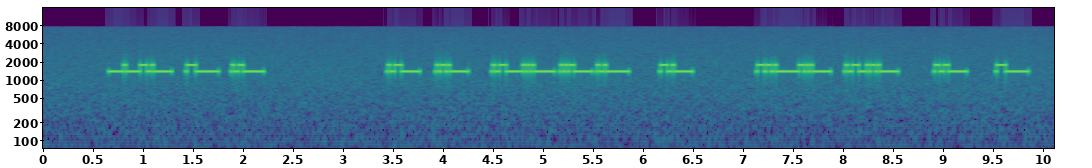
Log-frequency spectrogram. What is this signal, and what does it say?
TTY/TDD text telephone tones (45.45 baud Baudot), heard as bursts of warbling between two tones, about 400 Hz shift, 1600 Hz centre. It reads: NOWADAYS, RADIO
